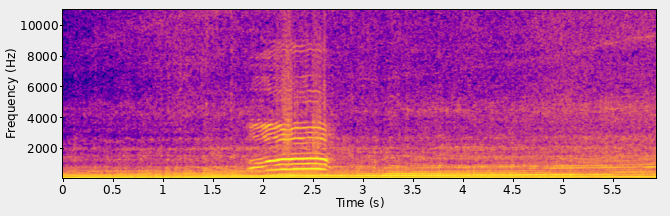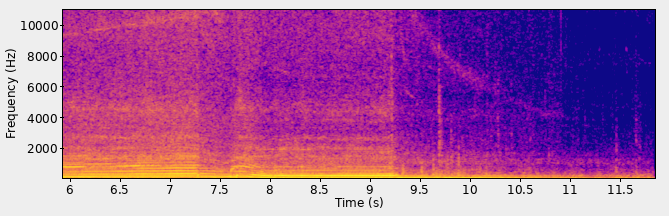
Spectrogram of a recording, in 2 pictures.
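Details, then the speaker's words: 1989 Toyota Corolla small body, free-revving after backfiring: rough, uneven note with occasional stumbles instead of a clean climb; misfiring under revving, electrical fault suspected, mechanic's verdict a loose connection at a box, to be tightened. "palyado na s try natin ikot meron pa din eh no meron pa din guys may ano may parang may parang may plema parang kumbaga sa lalamunan hindi smooth yung daluyan"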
